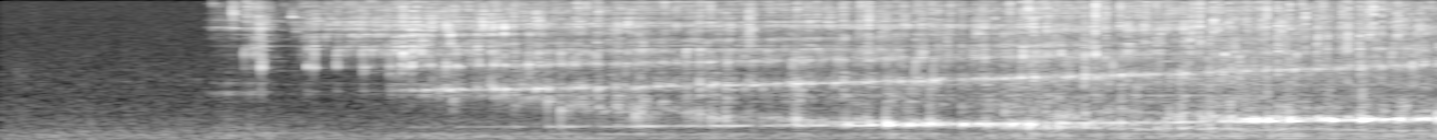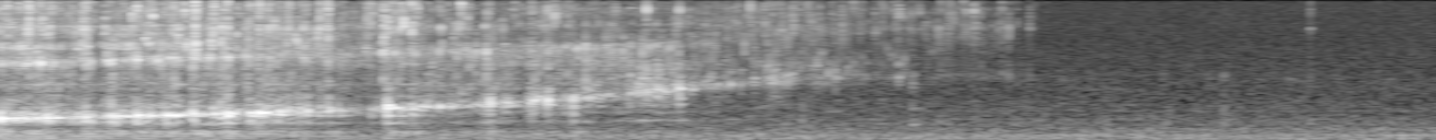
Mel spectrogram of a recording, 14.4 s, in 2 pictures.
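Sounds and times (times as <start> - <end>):
water pouring: 1.0 - 12.3.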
